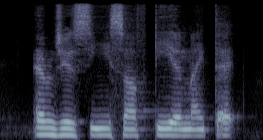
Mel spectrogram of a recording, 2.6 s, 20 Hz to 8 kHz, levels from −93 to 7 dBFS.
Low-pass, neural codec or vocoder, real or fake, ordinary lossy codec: 7.2 kHz; codec, 16 kHz, 0.5 kbps, X-Codec, HuBERT features, trained on balanced general audio; fake; MP3, 48 kbps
